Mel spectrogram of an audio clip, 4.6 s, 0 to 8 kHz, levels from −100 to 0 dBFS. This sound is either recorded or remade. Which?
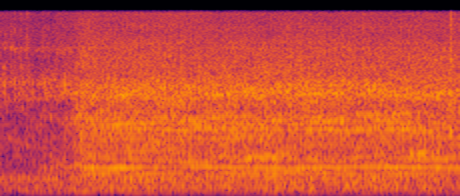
remade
